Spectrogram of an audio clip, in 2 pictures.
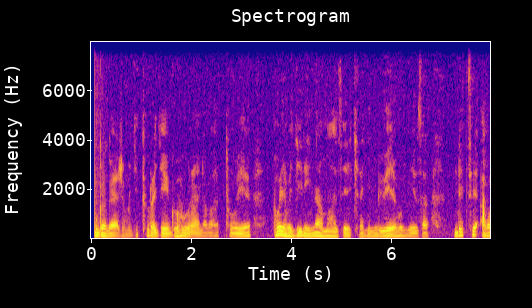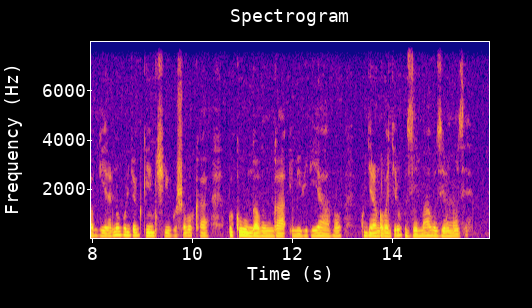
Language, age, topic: Kinyarwanda, 18-24, health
